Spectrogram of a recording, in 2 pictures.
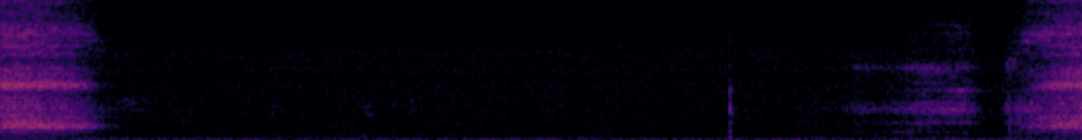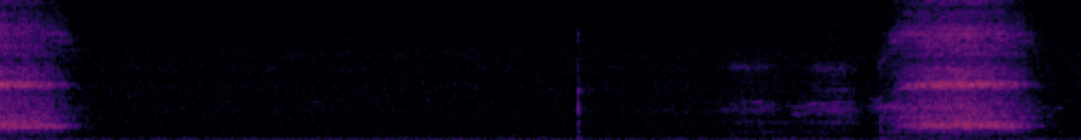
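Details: Soft, airy snorting breaths about every five seconds over a steady room hum from a woman sleeping in real time after being super tired; light snoring.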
